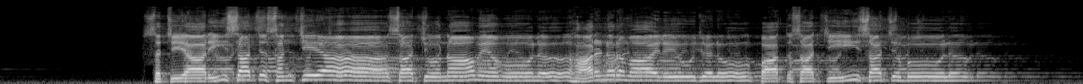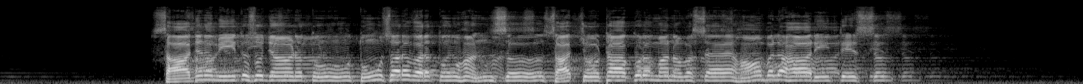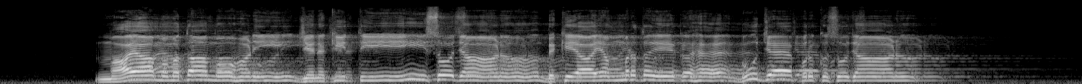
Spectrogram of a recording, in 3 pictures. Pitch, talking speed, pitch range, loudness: 180 Hz, 80 wpm, 160-190 Hz, -15 LUFS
